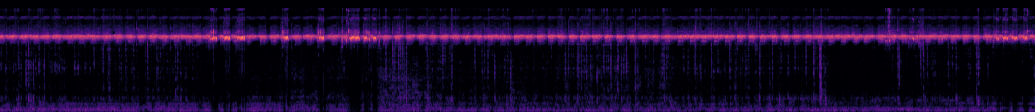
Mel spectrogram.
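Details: Fighting crickets, a strong sotang cricket facing a crazy one, keep up a dense high-pitched chirping trill for the whole stretch, pulsing rapidly and steadily, with quiet low background rumble.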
